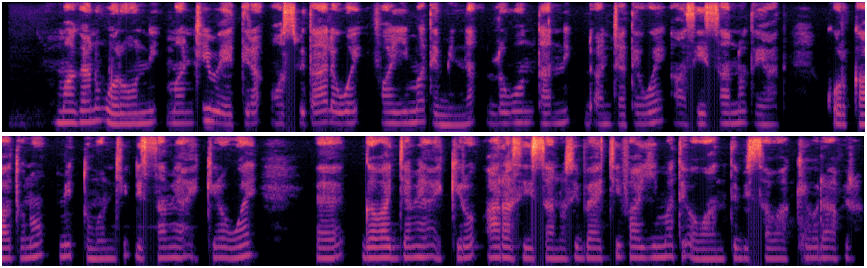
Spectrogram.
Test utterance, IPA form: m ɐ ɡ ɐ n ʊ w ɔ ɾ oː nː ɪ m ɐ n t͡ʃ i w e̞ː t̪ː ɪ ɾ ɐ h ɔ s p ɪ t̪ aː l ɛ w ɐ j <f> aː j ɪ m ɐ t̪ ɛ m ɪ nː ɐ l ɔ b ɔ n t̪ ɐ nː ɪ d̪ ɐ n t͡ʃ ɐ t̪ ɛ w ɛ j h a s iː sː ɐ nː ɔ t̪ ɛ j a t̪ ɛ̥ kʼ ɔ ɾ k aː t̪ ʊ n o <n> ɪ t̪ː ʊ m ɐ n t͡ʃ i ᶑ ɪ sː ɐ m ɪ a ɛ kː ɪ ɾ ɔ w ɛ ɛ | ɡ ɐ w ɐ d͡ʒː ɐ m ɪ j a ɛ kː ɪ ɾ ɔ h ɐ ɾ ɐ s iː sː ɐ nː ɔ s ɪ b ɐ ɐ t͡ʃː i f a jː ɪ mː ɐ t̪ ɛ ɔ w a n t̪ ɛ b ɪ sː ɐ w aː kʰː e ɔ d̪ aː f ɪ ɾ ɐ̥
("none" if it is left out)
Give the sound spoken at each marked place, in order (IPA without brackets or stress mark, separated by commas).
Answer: f, m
